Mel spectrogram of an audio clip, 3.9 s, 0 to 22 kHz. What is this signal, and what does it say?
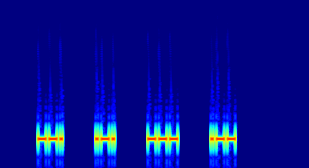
Morse code, heard as a keyed tone, about 36 wpm, spaced as for 16 wpm, 690 Hz. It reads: GROW
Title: 4x Character Spacing - Top 300 Words - 35wpm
